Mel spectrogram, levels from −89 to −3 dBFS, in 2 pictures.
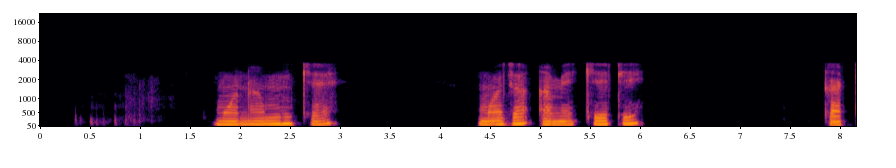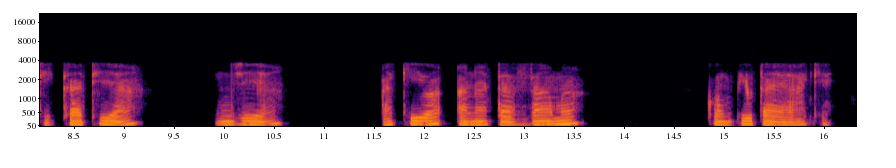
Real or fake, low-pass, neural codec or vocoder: fake; 3.6 kHz; vocoder, 22.05 kHz, 80 mel bands, WaveNeXt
